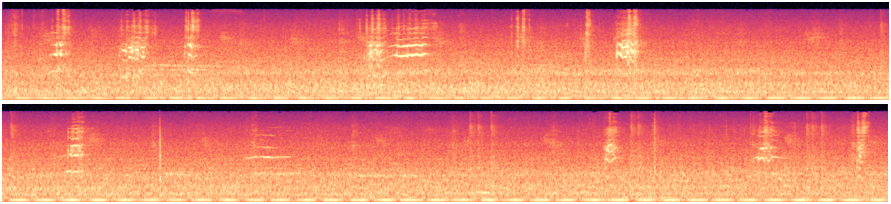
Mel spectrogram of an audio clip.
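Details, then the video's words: Pet Bengal kitten talking to birds: brief, high chirping calls scattered irregularly, some in quick pairs, faint over a steady low indoor hum. "cat talking to birds"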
